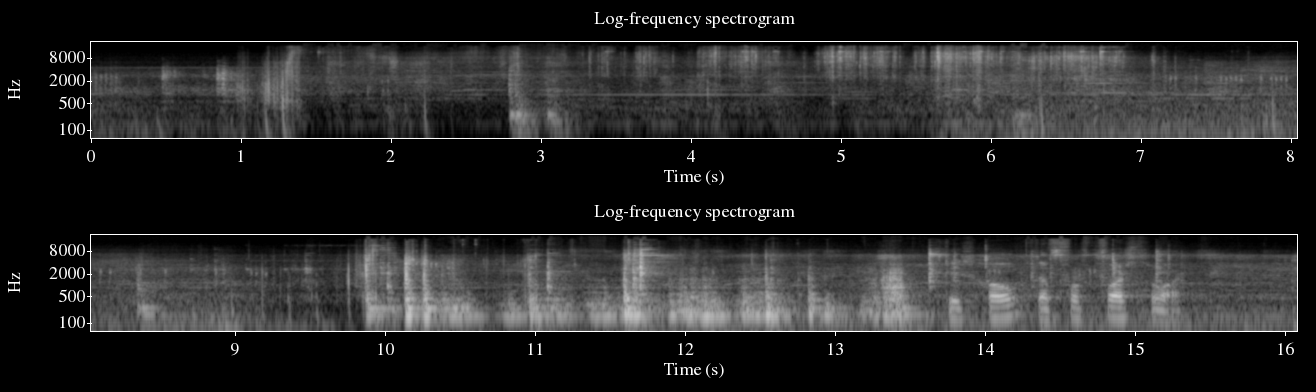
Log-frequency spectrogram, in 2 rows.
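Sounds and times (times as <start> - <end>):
metal parts clinking and rattling: 2.7 - 7.2, 9.7 - 15.3.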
